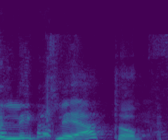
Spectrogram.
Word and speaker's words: Leclerc: Also, Beate, ich, ich, 10 Euro haue ich in unseren Eclair-Topf. Äh, Leclerc-Topf, jetzt habe ich es auch noch richtig ausgesprochen.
